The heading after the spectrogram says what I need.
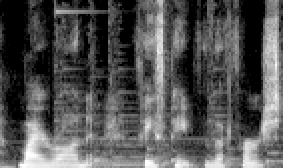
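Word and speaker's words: Mehron: me a couple dabs i did use myron i believe is how you pronounce myron face paint for the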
